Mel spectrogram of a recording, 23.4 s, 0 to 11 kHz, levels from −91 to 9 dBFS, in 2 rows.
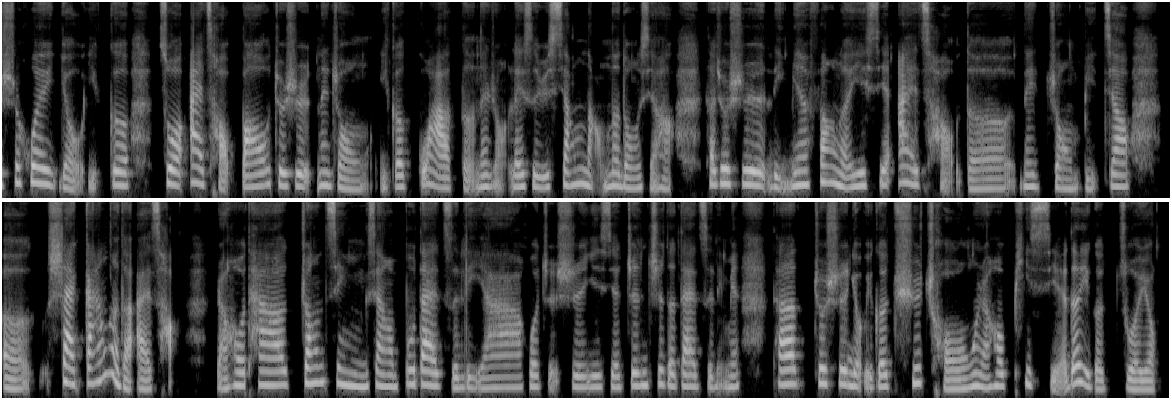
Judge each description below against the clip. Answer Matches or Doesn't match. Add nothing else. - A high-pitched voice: Matches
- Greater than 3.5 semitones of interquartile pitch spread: Matches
